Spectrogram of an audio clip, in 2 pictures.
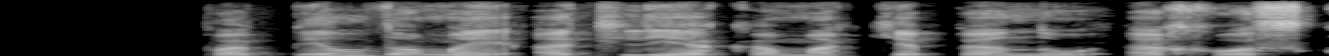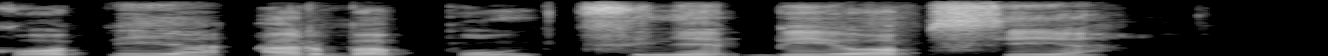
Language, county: Lithuanian, Utena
